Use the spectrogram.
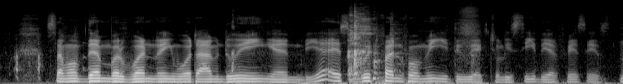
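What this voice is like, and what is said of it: Indian accent. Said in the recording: “Some of them were laughing at my accent ... you're playing an academic who's Indian”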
